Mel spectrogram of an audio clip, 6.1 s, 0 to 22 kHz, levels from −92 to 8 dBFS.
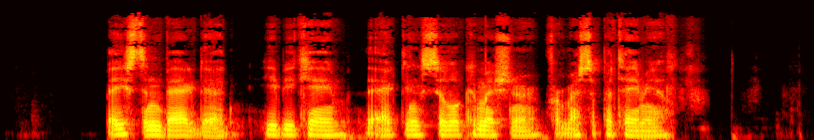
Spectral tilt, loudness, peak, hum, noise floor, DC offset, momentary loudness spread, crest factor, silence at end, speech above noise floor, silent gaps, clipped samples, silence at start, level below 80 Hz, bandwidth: -4.5 dB/octave; -19 LUFS; -2 dBFS; none; -80 dBFS; under 0.1%; 7 LU; 18 dB; 0.85 s; 62 dB; none; under 0.1%; 0.8 s; -44 dBFS; 16 kHz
